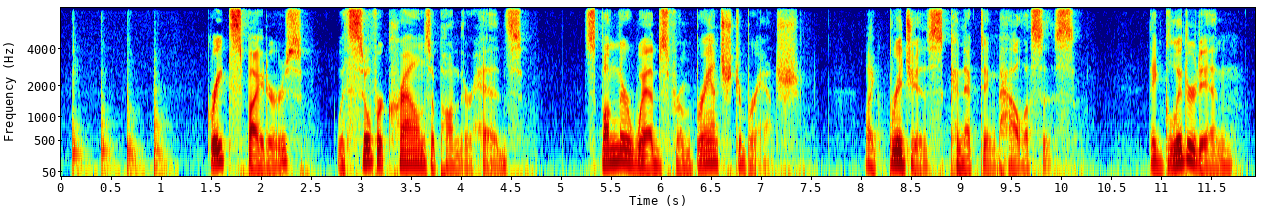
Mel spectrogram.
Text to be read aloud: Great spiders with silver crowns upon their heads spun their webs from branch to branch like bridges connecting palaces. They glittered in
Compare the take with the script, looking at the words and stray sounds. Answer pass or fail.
fail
